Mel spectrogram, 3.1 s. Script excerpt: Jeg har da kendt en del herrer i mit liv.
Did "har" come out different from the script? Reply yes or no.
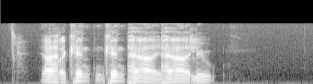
yes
